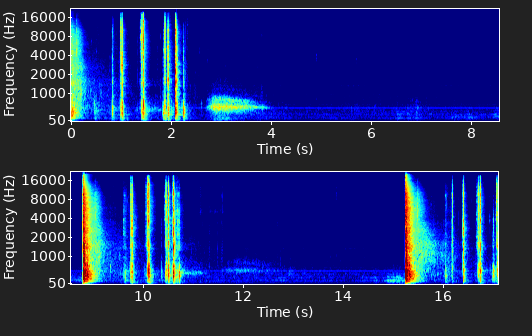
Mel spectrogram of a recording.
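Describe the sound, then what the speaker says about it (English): Sharp, dry rimfire shots from CCI subsonic lubricated ammunition crack out in three separate strings of several rounds each, with quiet pauses between them; close and loud, with no voices. "And let's get our lube ammo over here. And give it a whirl, Pearl"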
